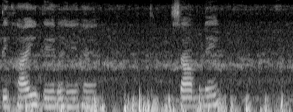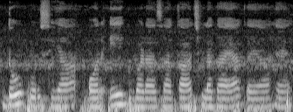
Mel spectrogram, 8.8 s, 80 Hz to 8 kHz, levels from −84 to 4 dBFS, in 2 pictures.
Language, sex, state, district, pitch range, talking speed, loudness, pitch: Hindi, female, Rajasthan, Bikaner, 175-195 Hz, 100 wpm, -19 LUFS, 180 Hz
